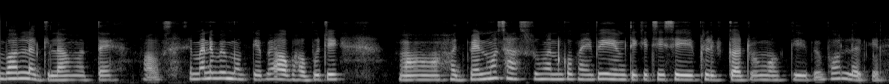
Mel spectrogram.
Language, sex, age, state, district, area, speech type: Odia, female, 45-60, Odisha, Kandhamal, rural, spontaneous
